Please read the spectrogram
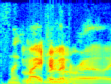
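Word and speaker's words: Maika Monroe: But it's very believable here, and you really before for Micah Monroe, is that how you pronounce her name? – Micah Monroe, yeah.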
